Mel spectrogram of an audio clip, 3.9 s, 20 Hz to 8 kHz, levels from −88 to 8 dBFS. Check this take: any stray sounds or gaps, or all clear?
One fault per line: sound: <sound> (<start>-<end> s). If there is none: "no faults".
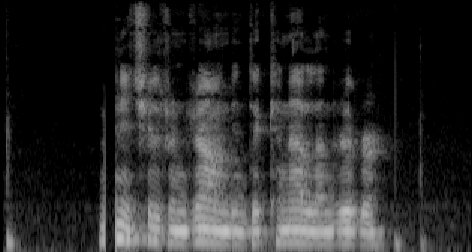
sound: dropout (0.9-1.0 s)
